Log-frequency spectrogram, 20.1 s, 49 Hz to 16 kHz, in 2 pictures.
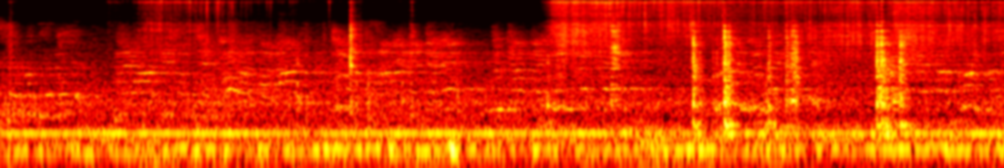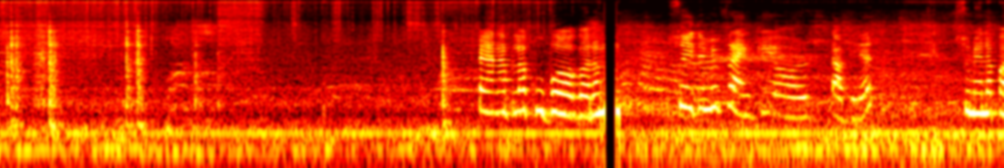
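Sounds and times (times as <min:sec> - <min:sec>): fries sizzling in hot oil: 0:01.1 - 0:03.0, 0:05.4 - 0:16.0
utensil clicking on pan: 0:05.5 - 0:14.8.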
